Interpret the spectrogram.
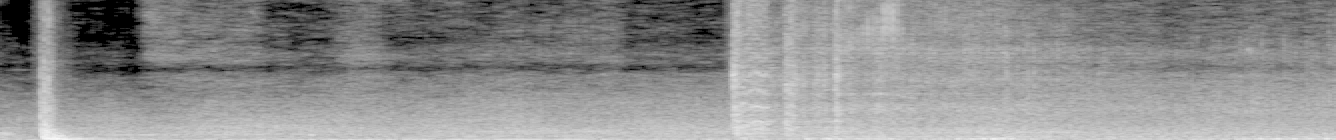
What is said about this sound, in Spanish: lleno de ira, pone en marcha el coche.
